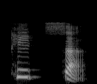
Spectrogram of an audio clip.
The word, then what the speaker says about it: pizza: pit and then again there is no z sound there is sound p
